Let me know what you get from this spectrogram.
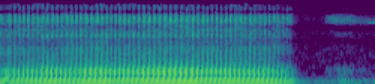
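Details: Sleeping Cavalier King Charles Spaniel Noah, eyes open while dreaming at Christmas, gives one long steady rumbling snore lasting about two seconds before cutting off into quiet.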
